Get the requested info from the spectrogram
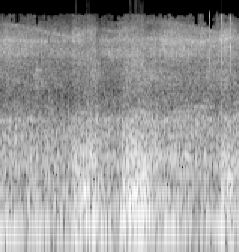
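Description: An old Mercedes-Benz diesel truck engine running, its pitch rising and falling in repeated swells about once a second.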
